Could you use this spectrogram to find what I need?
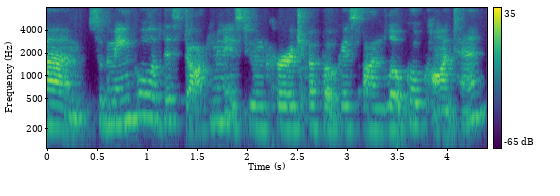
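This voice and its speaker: With a plain, everyday voice, a woman talks at medium pitch and a moderate pace with lively intonation. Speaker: library staff presenter. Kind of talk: presentation at board meeting. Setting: board meeting.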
